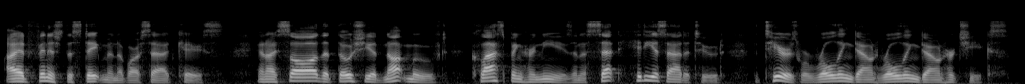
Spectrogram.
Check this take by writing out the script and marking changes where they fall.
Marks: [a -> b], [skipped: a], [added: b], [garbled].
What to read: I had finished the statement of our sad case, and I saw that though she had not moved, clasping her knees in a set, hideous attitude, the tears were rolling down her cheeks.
I had finished the statement of our sad case, and I saw that though she had not moved, clasping her knees in a set, hideous attitude, the tears were rolling down [added: rolling down] her cheeks.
